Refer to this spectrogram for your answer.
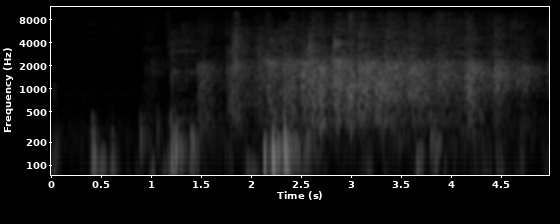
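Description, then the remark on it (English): Audience applause starts with a few scattered claps, then swells into steady, sustained clapping from a crowd that holds at a fairly loud level to the end. “So with the clapping, we must choose.”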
